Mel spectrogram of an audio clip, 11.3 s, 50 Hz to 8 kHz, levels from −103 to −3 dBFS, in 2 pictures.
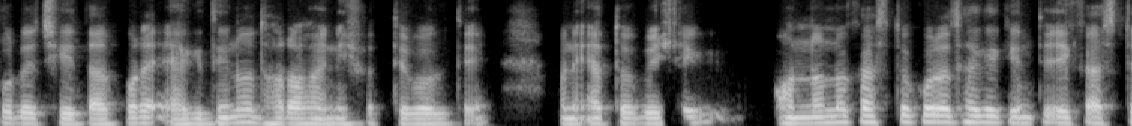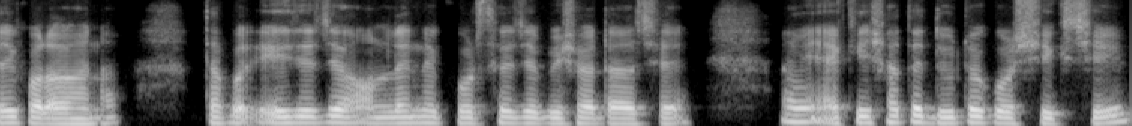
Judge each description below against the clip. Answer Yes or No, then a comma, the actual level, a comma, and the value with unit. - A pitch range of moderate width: No, narrow, 2.3 semitones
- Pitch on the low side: Yes, low, 130 Hz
